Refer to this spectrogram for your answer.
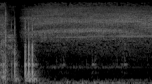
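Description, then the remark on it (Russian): Someone blows hard into a balloon to inflate it, a few quick breathy puffs giving way to a steady rushing hiss of air that fills the whole moment, with no talking. “Давай, давай, дуй сильнее.”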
